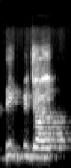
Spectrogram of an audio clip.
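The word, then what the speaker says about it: দিগ্বিজয়: আমরা আবারও বলছি যে সন্ধিজাত শব্দ বা সন্ধি যুগে উৎপন্ন শব্দগুলোতে যদি ব ফলা থাকে তাহলে সেই ব ফলার উচ্চারণ কিন্তু হয় বা উচ্চারণ বজায় থাকে।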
